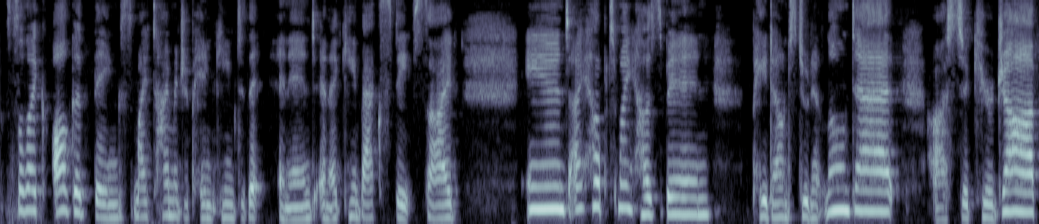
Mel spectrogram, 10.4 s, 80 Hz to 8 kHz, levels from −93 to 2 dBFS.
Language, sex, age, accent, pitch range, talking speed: English, female, 30-49, American, 170-245 Hz, 175 wpm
